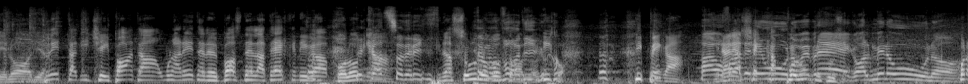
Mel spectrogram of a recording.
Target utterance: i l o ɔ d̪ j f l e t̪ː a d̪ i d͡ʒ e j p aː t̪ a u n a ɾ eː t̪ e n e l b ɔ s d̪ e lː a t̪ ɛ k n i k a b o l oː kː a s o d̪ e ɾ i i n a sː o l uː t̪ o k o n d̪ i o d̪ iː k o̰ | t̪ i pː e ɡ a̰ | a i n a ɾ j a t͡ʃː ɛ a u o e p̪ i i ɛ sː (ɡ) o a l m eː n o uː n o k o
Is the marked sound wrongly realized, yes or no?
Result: no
